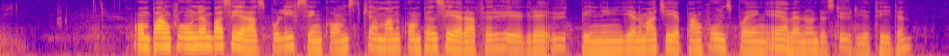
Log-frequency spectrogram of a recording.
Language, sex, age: Swedish, female, 56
